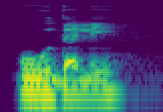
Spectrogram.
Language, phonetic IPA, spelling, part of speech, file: Russian, [ʊdɐˈlʲi], удали, verb, Ru-у́дали.ogg
- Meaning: second-person singular imperative perfective of удали́ть (udalítʹ)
